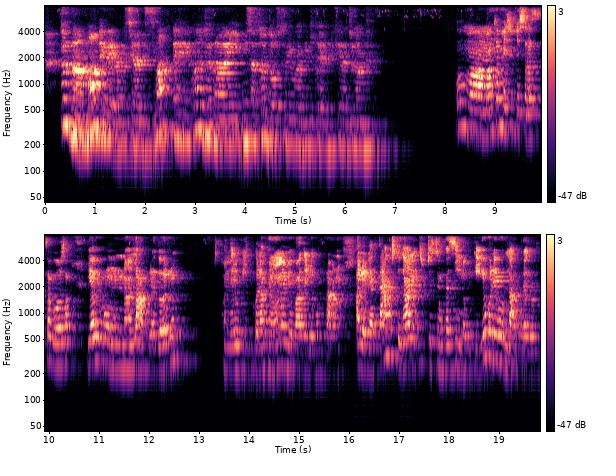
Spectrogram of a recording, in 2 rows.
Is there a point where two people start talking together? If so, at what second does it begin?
none

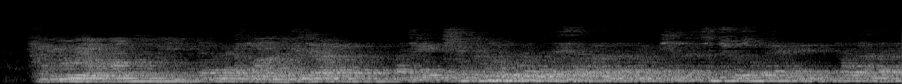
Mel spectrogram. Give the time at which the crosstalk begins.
2 s

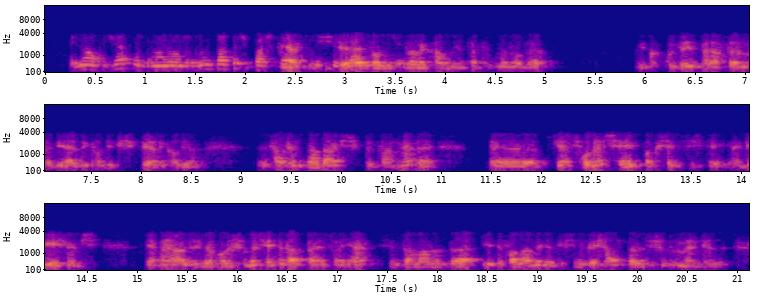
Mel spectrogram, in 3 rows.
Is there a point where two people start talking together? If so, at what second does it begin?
2 s

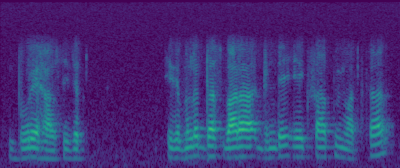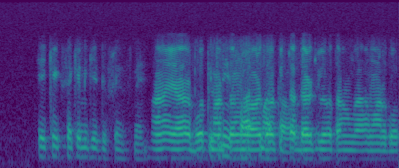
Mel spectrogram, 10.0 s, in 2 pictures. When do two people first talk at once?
7 s

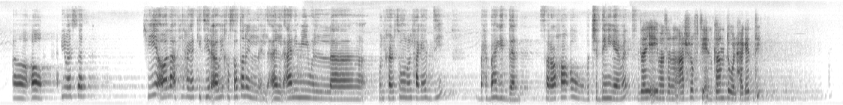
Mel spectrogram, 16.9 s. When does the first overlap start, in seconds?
none

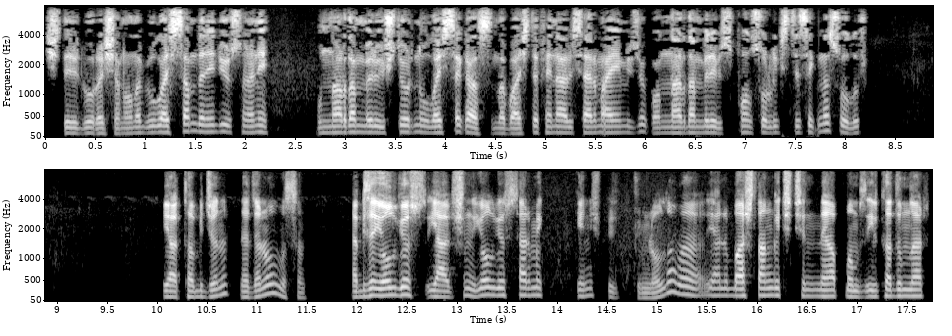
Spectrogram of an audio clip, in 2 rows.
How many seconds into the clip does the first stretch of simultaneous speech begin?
none

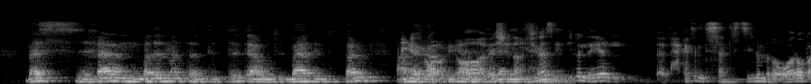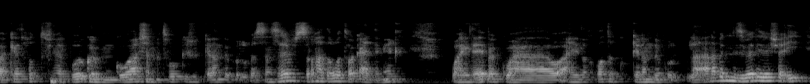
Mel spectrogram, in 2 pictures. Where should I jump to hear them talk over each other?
4 s

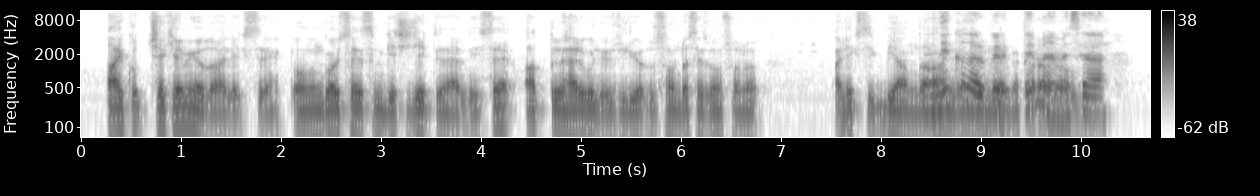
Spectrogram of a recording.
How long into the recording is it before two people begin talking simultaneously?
8 s

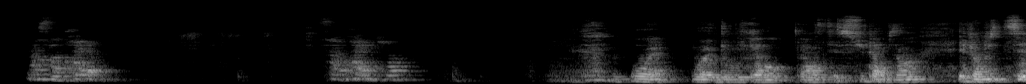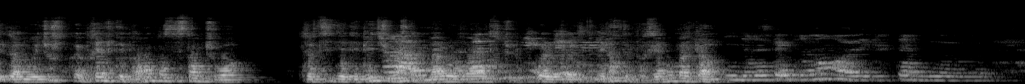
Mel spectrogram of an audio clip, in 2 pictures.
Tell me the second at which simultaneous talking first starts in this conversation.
14 s

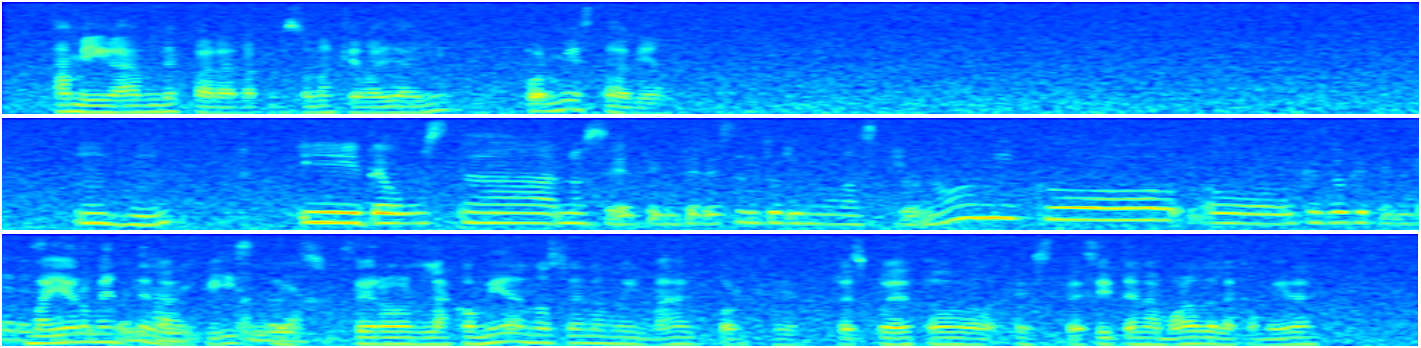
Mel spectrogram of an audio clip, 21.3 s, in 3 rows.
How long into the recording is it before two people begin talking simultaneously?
14 s

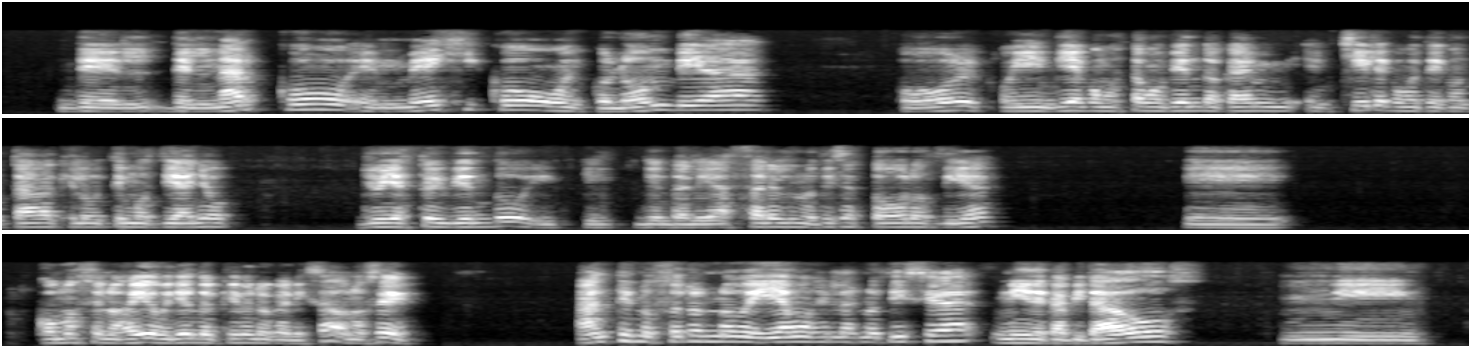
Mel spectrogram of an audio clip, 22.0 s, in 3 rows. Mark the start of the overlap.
none

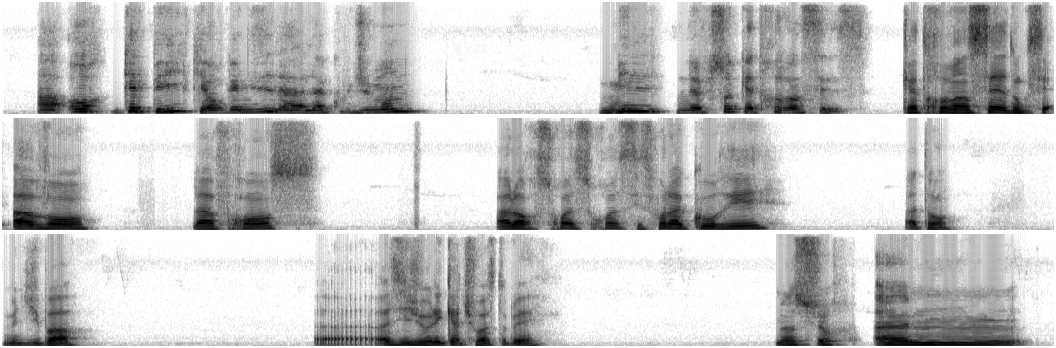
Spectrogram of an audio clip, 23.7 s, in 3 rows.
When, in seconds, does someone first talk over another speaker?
none

